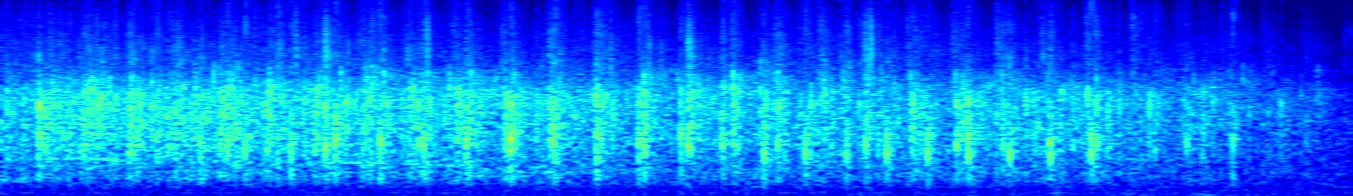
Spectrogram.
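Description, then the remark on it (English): Sustained applause from a sizable audience at a college campus event, a dense patter of many hands clapping steadily for several seconds before easing off slightly toward the end, with no voices rising above it. “You can give them all a round of applause.”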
